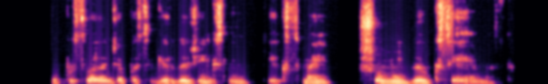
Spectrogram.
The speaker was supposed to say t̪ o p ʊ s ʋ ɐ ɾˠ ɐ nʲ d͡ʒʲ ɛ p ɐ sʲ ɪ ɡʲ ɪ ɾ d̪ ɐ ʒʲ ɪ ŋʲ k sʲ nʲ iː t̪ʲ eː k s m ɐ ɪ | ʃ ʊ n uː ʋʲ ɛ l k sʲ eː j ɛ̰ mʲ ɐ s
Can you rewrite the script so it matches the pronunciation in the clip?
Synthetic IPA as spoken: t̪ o p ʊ s ʋ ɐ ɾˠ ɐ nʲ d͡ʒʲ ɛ p ɐ sʲ ɪ ɡʲ ɪ ɾ d̪ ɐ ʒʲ ɪ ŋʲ k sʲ nʲ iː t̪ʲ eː k s m ɐ ɪ | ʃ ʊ n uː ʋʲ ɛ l k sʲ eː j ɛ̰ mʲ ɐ s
